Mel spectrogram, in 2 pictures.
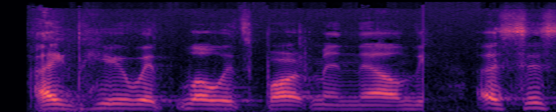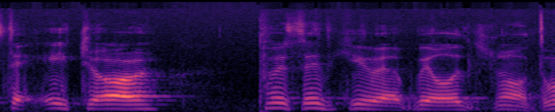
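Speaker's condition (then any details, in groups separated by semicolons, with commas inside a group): Cerebral palsy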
